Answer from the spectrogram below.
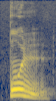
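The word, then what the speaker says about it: قُلْ: Итак, «Куль», «Куль». Нужно обращать внимание, чтобы звук «каф», твердый звук «каф» не перешел мягкий звук «каф».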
